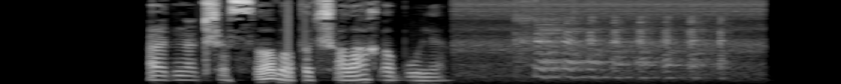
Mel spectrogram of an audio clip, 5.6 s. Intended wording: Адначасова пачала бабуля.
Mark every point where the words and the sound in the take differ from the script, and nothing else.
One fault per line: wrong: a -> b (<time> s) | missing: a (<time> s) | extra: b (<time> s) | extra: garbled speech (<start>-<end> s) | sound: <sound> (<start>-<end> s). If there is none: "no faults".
sound: laugh (3.4-4.9 s)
